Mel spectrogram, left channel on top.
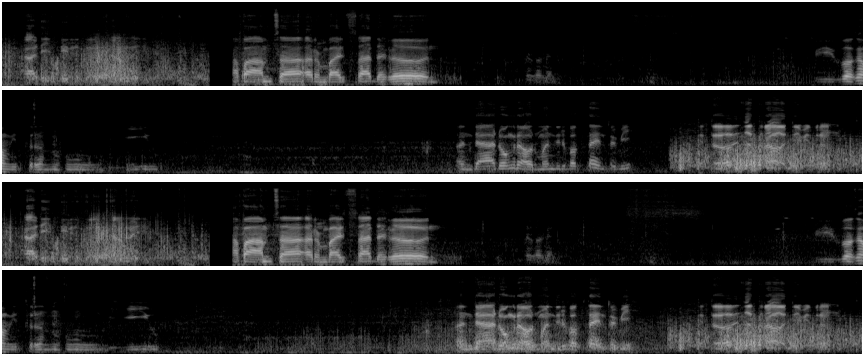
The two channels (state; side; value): normal; both; correlation 0.77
